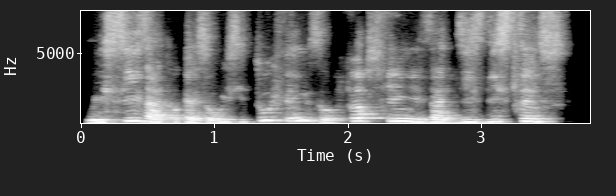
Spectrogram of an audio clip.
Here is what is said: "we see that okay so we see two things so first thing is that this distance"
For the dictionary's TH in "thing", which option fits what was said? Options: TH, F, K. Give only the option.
F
